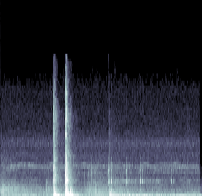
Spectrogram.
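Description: A door opens.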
